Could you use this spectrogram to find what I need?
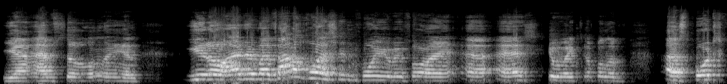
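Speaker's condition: Spastic quadriplegia cerebral palsy, severe

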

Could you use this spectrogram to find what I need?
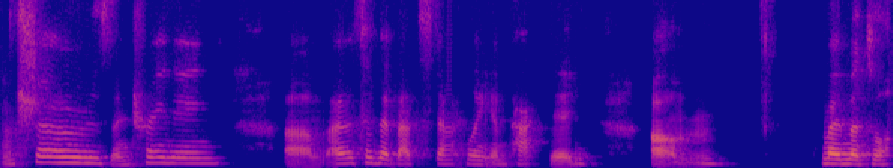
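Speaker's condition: Cleft lip and palate

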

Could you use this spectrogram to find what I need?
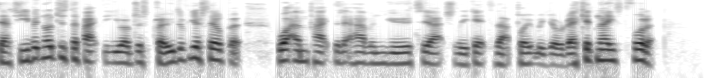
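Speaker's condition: No condition

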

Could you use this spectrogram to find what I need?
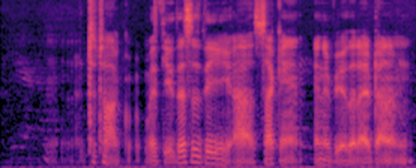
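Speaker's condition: Cerebral palsy; spastic quadriplegia, tight muscles, cannot walk typically, uses walker or gait trainer, describes smaller form

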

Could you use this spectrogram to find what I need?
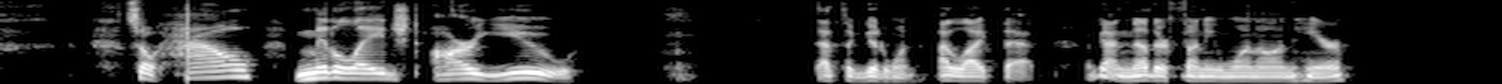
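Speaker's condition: No condition

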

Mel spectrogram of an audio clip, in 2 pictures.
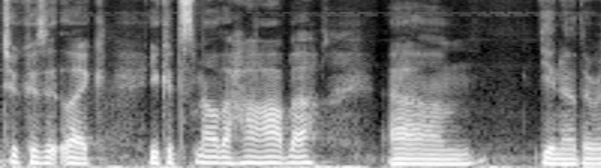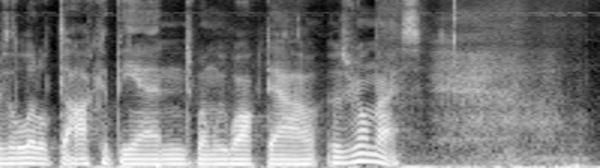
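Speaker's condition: No condition

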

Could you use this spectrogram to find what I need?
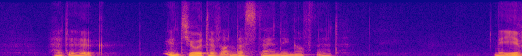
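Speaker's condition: No condition

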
